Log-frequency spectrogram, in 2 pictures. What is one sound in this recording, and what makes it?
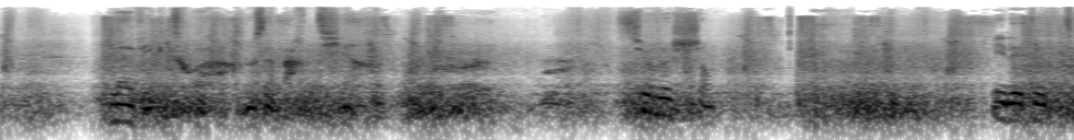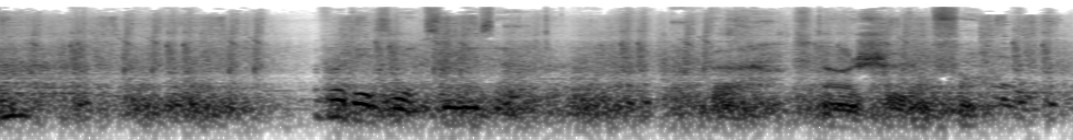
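Swords and blows clash in a fantasy battle.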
